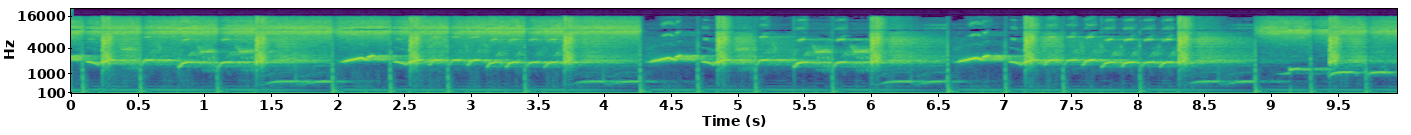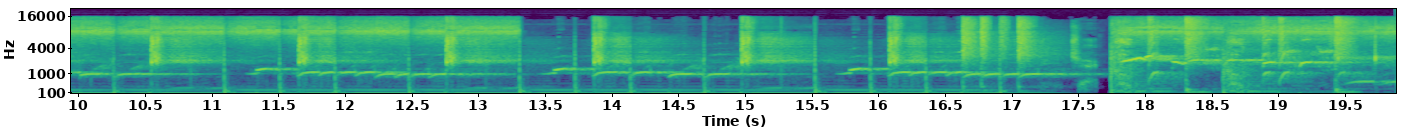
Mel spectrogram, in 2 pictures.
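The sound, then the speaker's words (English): An electronic bird-call machine whistles repeated chirpy, warbling tones in rising and falling patterns, loud and continuous over a steady low hum, then cuts out briefly near the end. “Bird machine. Check.”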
